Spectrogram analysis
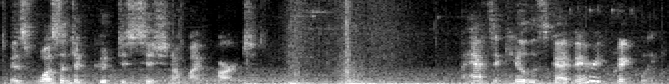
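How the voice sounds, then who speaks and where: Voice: medium pitch, big pitch swings, moderate pace. A streamer giving wry, self-mocking running commentary while playing a game live. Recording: game music playing underneath. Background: game music and sound effects.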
